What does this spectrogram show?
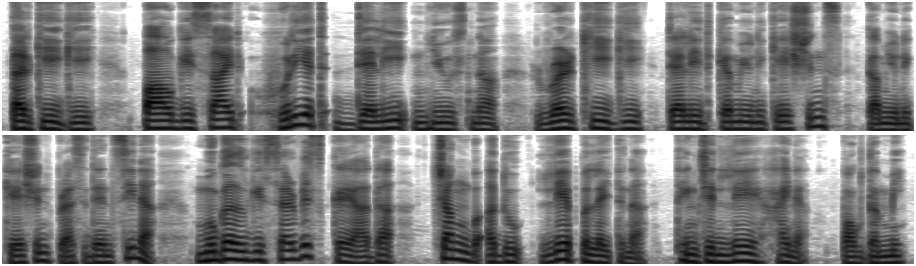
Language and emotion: Manipuri, neutral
